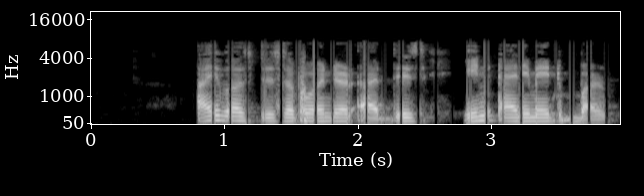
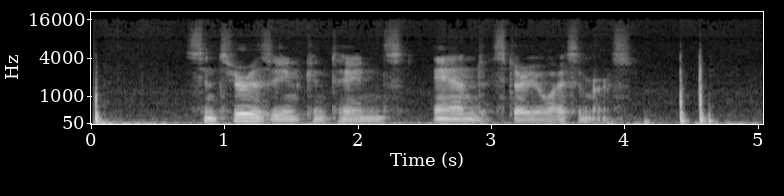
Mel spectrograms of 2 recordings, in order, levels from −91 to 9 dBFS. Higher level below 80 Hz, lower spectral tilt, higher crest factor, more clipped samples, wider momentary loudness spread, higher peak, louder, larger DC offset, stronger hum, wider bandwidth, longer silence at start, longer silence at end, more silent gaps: second, -50 dBFS vs -36 dBFS; about the same, -7 dB/octave vs -6.5 dB/octave; about the same, 14 dB vs 18 dB; neither; second, 5 LU vs 18 LU; about the same, -2 dBFS vs -2 dBFS; first, -17 LUFS vs -20 LUFS; neither; neither; second, 7.6 kHz vs 16 kHz; first, 0.8 s vs 0.05 s; about the same, 0.1 s vs 0 s; neither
